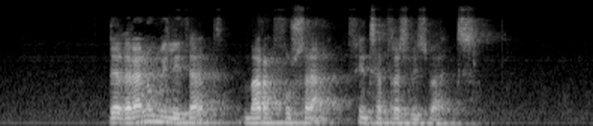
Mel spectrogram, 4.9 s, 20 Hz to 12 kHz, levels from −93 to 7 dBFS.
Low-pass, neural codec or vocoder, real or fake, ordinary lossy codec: 7.2 kHz; none; real; Opus, 32 kbps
